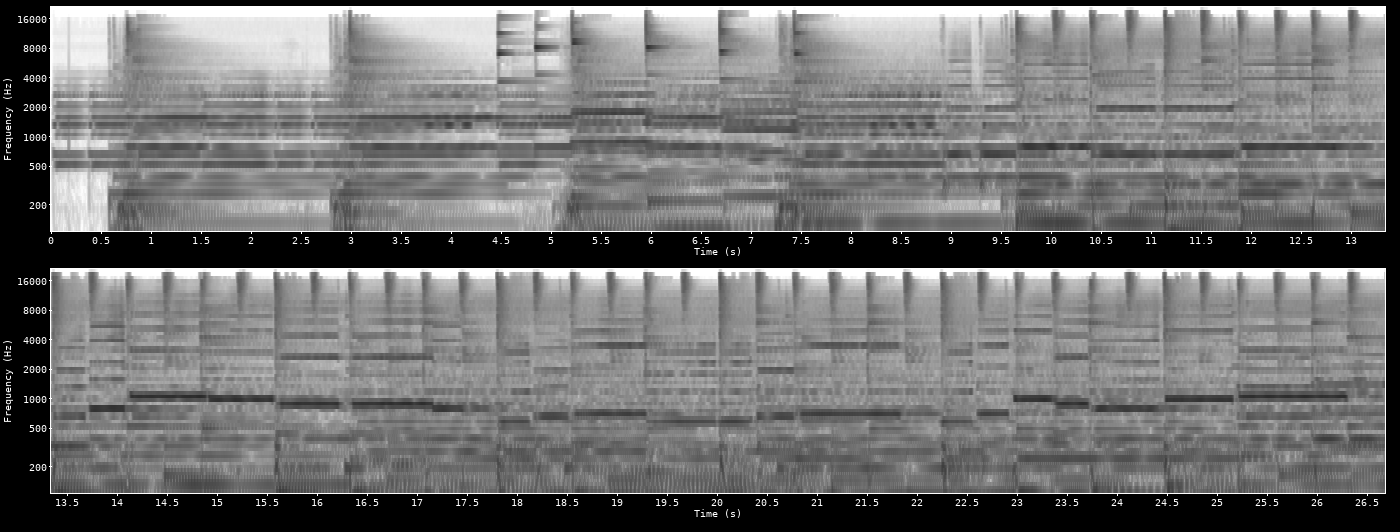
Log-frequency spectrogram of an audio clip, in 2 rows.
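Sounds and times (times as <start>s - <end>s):
lullaby melody played on a recorder: 0.0s - 26.6s.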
